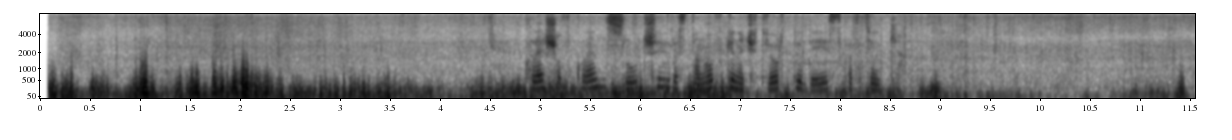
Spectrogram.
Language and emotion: Russian, neutral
